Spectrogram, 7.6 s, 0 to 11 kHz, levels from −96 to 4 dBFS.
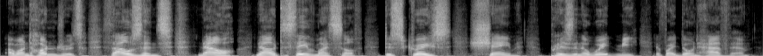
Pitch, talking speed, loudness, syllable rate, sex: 180 Hz, 135 wpm, -18 LUFS, 4.4 syllables/s, male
